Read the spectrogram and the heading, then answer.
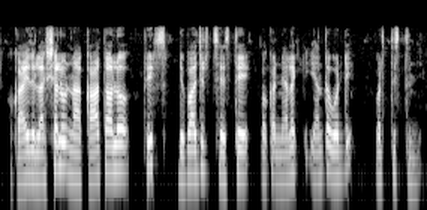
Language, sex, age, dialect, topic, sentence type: Telugu, male, 18-24, Central/Coastal, banking, question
